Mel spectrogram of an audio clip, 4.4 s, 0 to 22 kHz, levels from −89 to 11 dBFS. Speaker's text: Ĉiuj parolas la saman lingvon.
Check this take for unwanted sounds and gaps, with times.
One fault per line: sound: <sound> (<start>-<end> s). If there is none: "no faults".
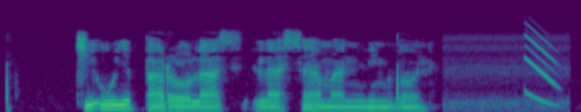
sound: chirp (3.9-4.2 s)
